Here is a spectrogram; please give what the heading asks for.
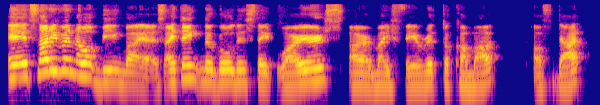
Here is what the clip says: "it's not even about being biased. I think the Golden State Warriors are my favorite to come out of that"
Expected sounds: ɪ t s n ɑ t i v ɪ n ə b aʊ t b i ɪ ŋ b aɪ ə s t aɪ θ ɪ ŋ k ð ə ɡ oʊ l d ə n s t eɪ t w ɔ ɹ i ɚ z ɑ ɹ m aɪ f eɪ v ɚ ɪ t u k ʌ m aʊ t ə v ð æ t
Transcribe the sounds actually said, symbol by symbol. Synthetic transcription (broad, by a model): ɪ t s n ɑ t i v ɪ n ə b aʊ t b i ɪ ŋ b aɪ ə s aɪ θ ɪ ŋ k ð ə ɡ oʊ l d ə n s t eɪ t w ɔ ɹ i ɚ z ɑ ɹ m aɪ f eɪ v ɚ ɪ t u k ʌ m aʊ t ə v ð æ t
